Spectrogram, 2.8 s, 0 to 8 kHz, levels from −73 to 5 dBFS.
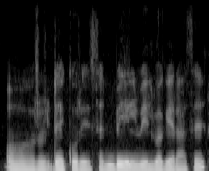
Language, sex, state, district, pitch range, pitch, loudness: Hindi, female, Madhya Pradesh, Bhopal, 155-160 Hz, 160 Hz, -15 LUFS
